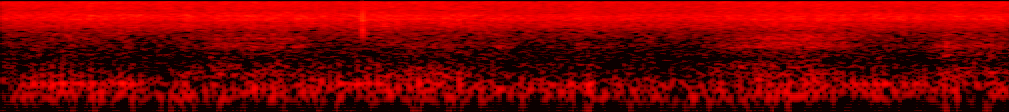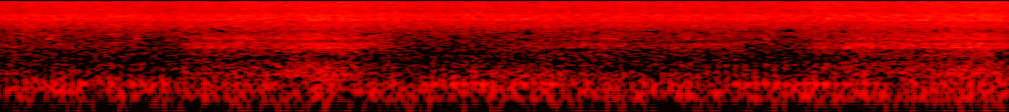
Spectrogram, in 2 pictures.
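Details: Siamese cat named Milo purring: a quiet, low rumble in steady pulses that continue through the whole stretch, set against a hissy background.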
